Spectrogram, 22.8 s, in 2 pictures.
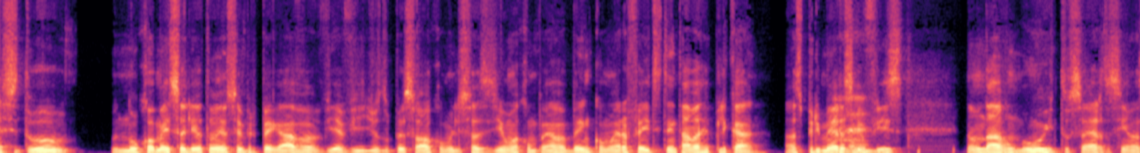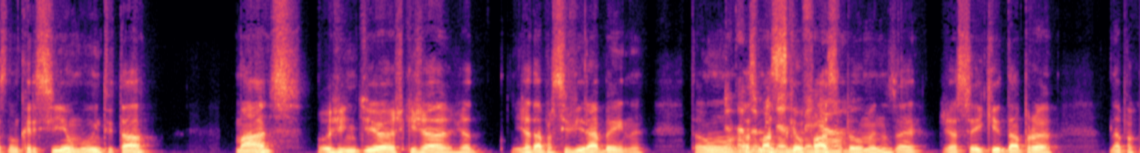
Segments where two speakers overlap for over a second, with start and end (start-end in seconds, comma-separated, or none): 18.6-19.8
